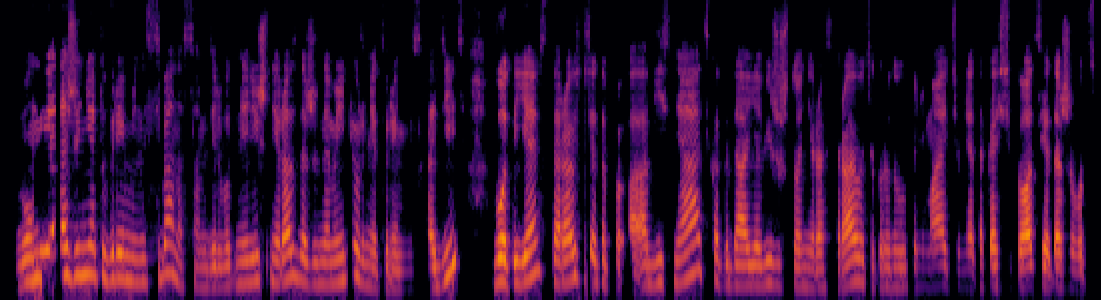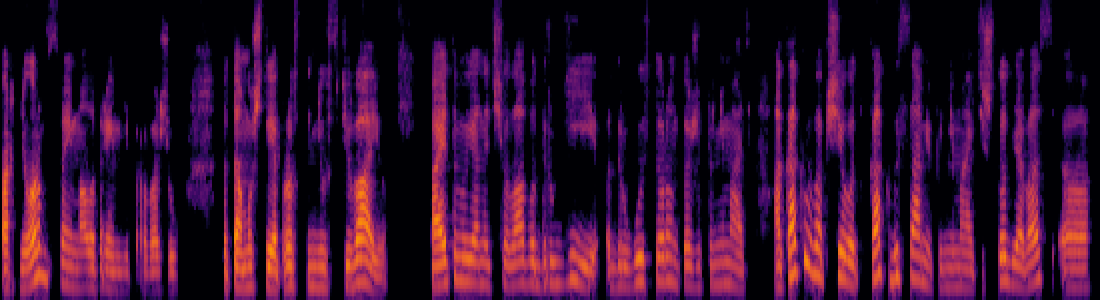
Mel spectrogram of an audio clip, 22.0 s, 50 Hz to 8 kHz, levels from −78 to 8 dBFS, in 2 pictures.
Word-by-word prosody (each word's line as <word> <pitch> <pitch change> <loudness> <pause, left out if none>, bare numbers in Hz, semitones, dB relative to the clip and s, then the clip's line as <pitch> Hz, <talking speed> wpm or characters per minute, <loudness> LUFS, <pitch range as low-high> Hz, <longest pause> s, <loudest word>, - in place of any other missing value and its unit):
У 175 +4 +1
меня 215 +1 +2
даже 225 0 +3
нету 230 -2 0
времени 195 -3 -1
на - - -7
себя, 245 +7 -4
на 185 - -9
самом 145 -1 -14
деле. 145 0 -5
Вот 150 - -6
мне 170 +1 -5
лишний 180 -1 -3
раз 200 +4 +3
даже 165 -3 -3
на 165 0 -4
маникюр 190 +4 -3
нет 140 -4 -7
времени 130 -2 -7
сходить. 195 - -2 0.3
Вот, 185 -2 +7
и - - +4
я 195 +6 +4
им 255 - -3
стараюсь 185 -2 +1
это 180 -3 -3
по - - -5
объяснять, 180 +10 -2
когда 155 -4 0
я 155 0 -1
вижу, 165 -1 -5
что 150 -1 -7
они 145 0 -6
расстраиваются. 140 +6 0
Я - - -23
говорю: 145 0 -7
"Ну, - - -7
вы 145 - -9
понимаете, 145 +1 -6
у - - -32
меня 140 0 -4
такая 150 0 -2
ситуация, 145 +2 +2
я - - -5
даже 140 -1 +1
вот 130 0 -7
с - - -17
партнёром 140 +9 +5
своим 160 -7 -4
мало 140 0 0
времени 130 -3 -5
провожу, 130 0 -6 0.4
потому 145 +1 +4
что 145 +1 +2
я 135 - +8
просто 155 0 0
не 145 0 -3
успеваю". 155 -1 +5 0.4
Поэтому 170 +5 +5
я 175 -1 +2
начала, 165 0 -1
вот, 165 -2 -3
другие 165 -2 -5
другую 150 +5 -2
сторону 185 -2 -3
тоже 145 -1 -4
понимать. 155 -3 -8 0.2
А 150 - +2
как 225 +8 +6
вы 335 - +4
вообще, 220 -1 +2
вот, 165 -4 +2
как 215 0 +4
вы 215 +2 -1
сами 195 -7 -2
понимаете, 140 -1 -8
что 190 - 0
для 160 -4 0
вас, 185 +6 0
э, 140 0 0
165 Hz, 220 wpm, -24 LUFS, 145-185 Hz, 0.4 s, я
